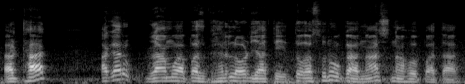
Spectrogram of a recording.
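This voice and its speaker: Slow, measured Hindi teacher, man. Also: on the high side, expressive, darkish tone, slight background noise. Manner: recites verse slowly in a raised sing-song, then explains line by line. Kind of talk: explaining a poem in a class lesson.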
